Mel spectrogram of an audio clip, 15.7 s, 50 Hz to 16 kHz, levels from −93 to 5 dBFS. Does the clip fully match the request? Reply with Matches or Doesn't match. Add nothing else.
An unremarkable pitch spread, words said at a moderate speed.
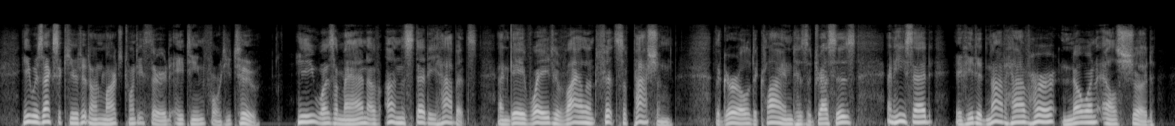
Matches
